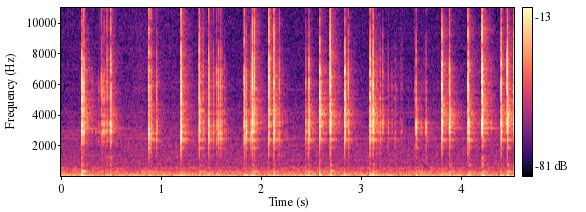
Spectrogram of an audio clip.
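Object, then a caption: Small metal clutch with studs and stone inlays. Long painted nails tap and scratch a small, hollow, rigid metal clutch purse covered in brass studs and red stone inlays as it is held up. About 22 quick, bright clicks and ticks stand out, centered near 3.4 kHz, with light scratching in between. Each tap dies away almost instantly over a quiet low hum.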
